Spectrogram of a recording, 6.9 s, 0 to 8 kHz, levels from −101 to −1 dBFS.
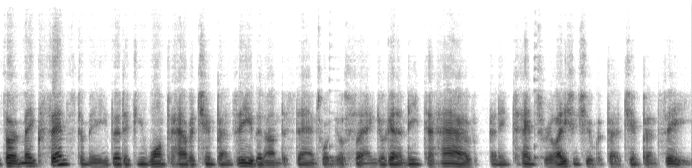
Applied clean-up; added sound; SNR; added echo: neural mask model DeepFilterNet 3.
